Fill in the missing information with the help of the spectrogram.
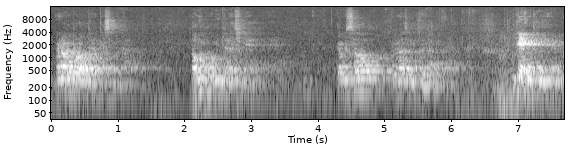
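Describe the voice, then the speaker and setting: A male pastor preaching a humorous sermon, quizzing his congregation and swinging between emphatic lines and quiet asides. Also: high-pitched, slight background noise. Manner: humorous, asks the congregation questions. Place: church sanctuary. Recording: echoey church hall, distant mic.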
